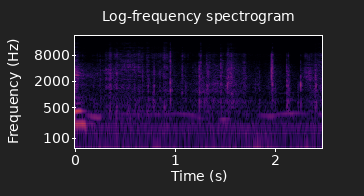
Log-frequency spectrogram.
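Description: Paper gift receipts and packaging crinkling and rustling as they are handled, in many small irregular crackles.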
